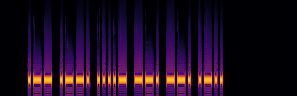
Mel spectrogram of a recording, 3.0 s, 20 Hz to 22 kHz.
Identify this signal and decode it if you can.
Morse code, heard as a keyed tone, about 41 wpm, 700 Hz. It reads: WP4GGL
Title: USA Call Signs - 6 Characters - Repeated 3x - 45wpm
